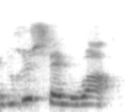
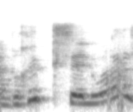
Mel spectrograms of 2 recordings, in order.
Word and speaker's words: bruxellois: et j'aime particulièrement les bruxellois et vous voyez je prononce bien je ne dis pas bruxelles loire jeudi bruxellois vous avez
